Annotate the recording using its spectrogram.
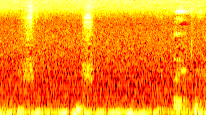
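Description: Faint, short scratching strokes of a Sharpie Magnum broad-tip marker on paper as black ink is filled in.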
